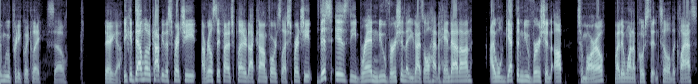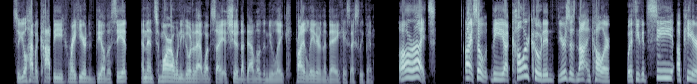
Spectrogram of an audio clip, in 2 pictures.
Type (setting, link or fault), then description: setting, live audience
